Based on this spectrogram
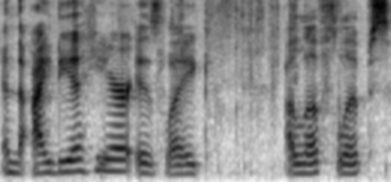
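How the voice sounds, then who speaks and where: Noticeable background noise fills the recording. A woman speaks through it. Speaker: craft and planner YouTuber. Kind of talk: casual vlog talk to camera. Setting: home, camera on tripod. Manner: rambling, filler-heavy.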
